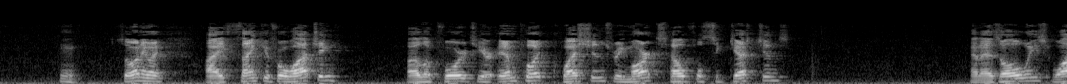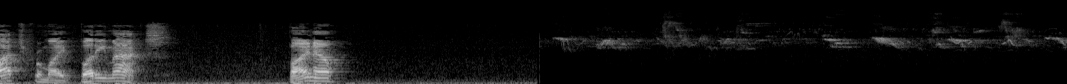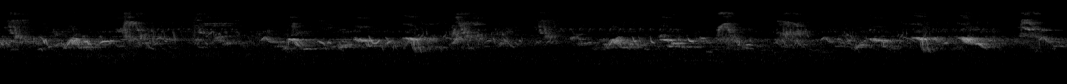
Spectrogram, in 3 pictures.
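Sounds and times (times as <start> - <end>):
small birds singing: 16.1 - 32.0.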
